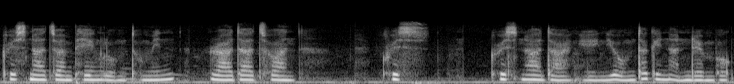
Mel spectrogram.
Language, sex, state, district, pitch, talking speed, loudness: Mizo, female, Mizoram, Aizawl, 200 Hz, 145 wpm, -15 LUFS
